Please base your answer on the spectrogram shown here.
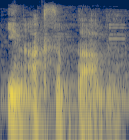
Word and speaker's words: inacceptable: biasa bacanya inacceptable, indispensable, inacceptable. Huruf C pertama diikuti C sehingga dibaca K, ak. C kedua diikuti E sehingga dibaca S, acceptable, tidak dapat diterima.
